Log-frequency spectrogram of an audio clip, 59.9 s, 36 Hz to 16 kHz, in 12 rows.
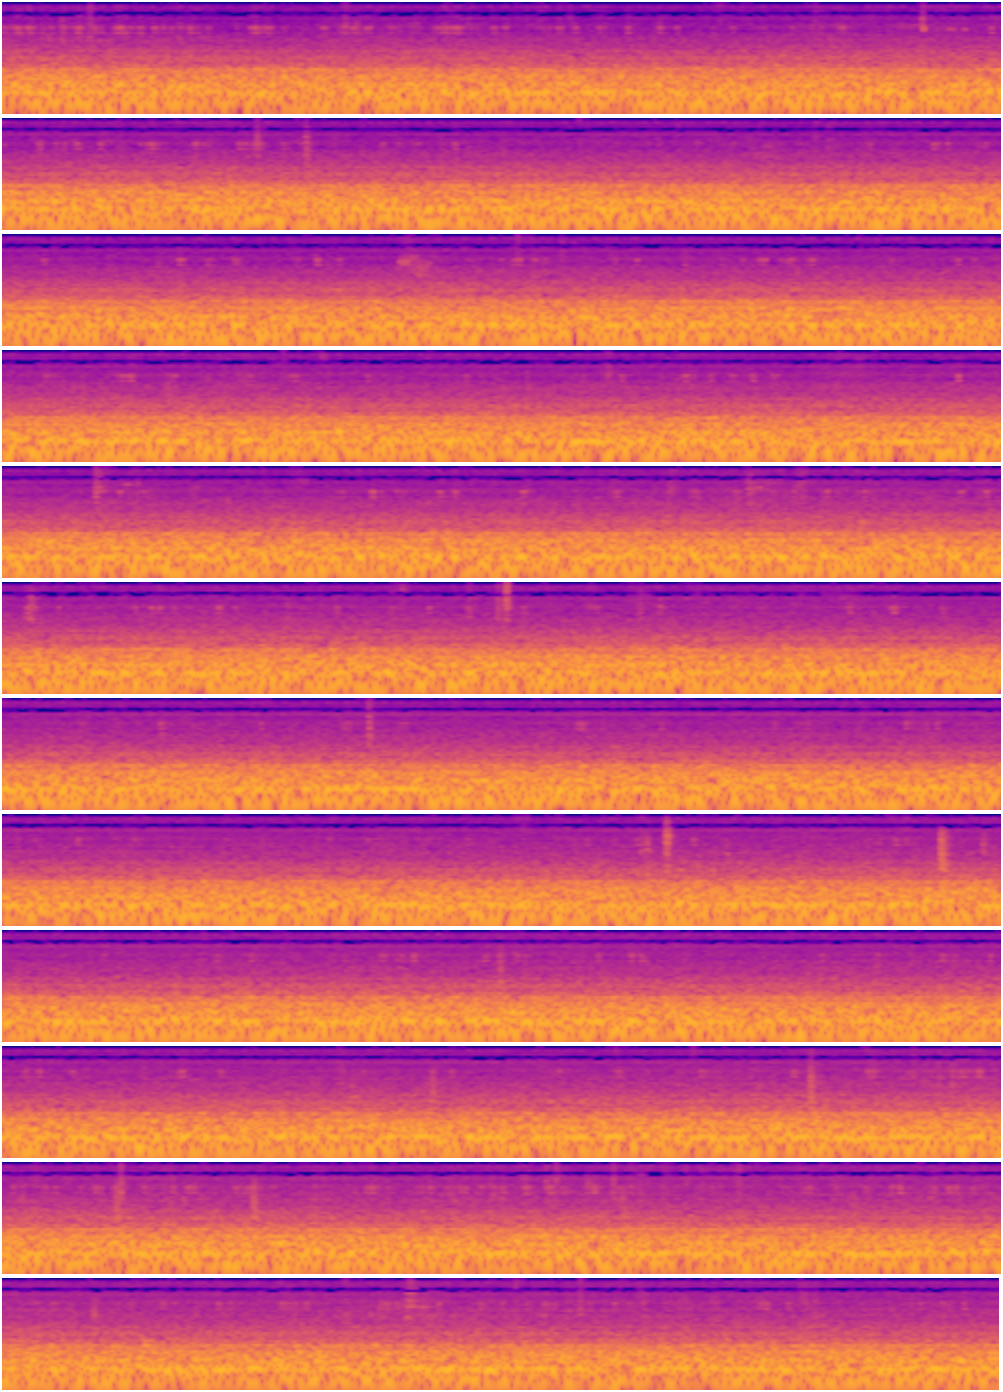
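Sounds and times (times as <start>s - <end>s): airliner cabin engine rumble: 0.0s - 59.9s.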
